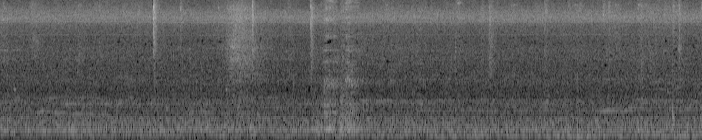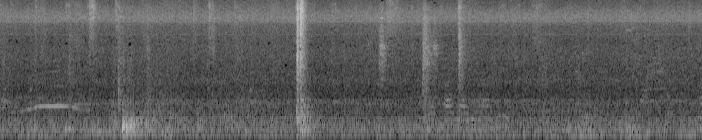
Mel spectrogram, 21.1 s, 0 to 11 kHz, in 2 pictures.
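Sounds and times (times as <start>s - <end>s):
train carriage rumble: 0.0s - 21.0s.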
